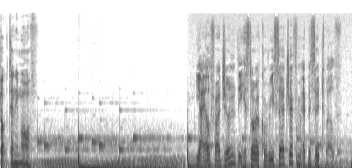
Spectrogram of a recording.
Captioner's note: voiceover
